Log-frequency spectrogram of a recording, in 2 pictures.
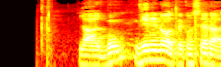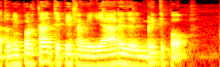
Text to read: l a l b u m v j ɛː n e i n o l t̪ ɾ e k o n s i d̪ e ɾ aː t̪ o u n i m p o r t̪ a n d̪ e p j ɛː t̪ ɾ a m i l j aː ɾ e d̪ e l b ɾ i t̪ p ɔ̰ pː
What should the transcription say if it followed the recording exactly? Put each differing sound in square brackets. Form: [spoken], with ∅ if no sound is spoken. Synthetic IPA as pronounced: l a l b u m v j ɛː n e i n o l t̪ ɾ e k o n s i d̪ e ɾ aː t̪ o u n i m p o r t̪ a n [t̪] e p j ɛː t̪ ɾ a m i l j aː ɾ e d̪ e l b ɾ i t̪ p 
